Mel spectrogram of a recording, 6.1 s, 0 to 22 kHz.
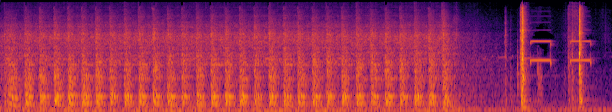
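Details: Mercedes Sprinter van with fuse 16 (15 or 25 A) pulled to simulate a fault; starter turns the engine over at about 105 beats a minute for four seconds but it never catches. Possible causes include cam/crank sensors, no fuel, or the blown fuse: crank, no start.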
